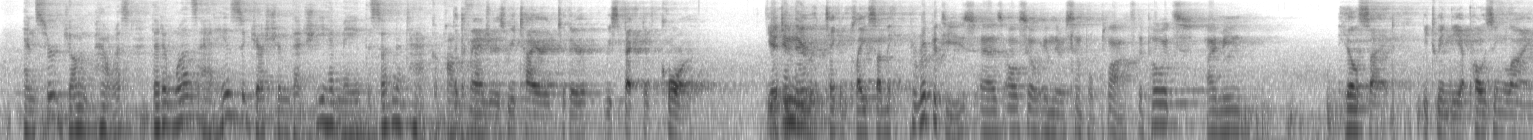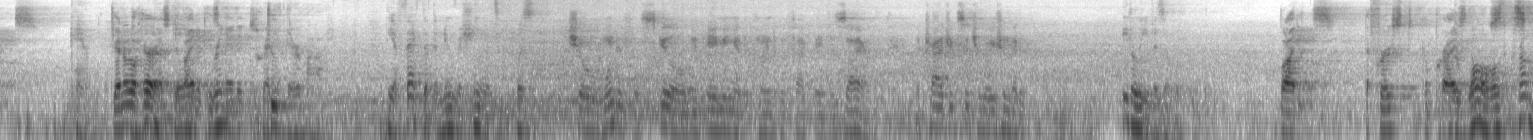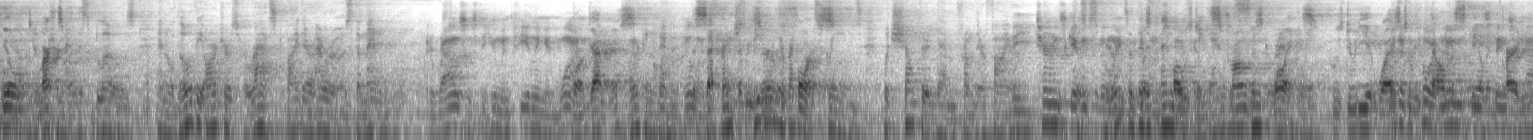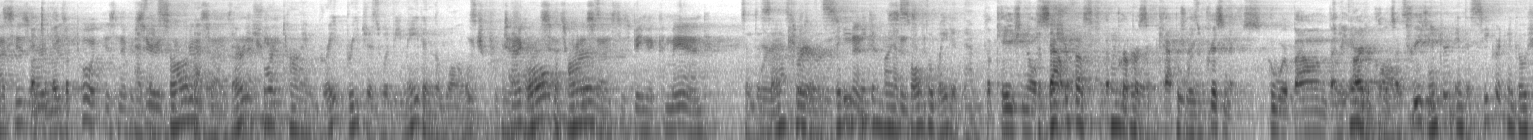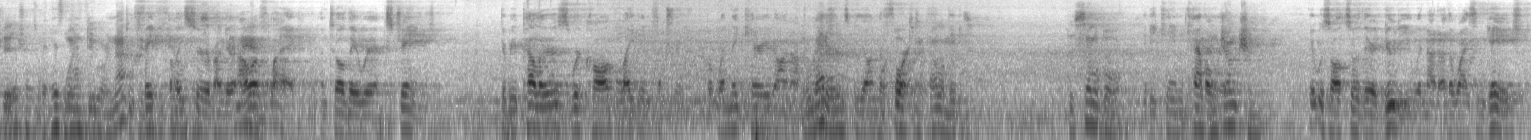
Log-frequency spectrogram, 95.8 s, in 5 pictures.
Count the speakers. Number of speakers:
three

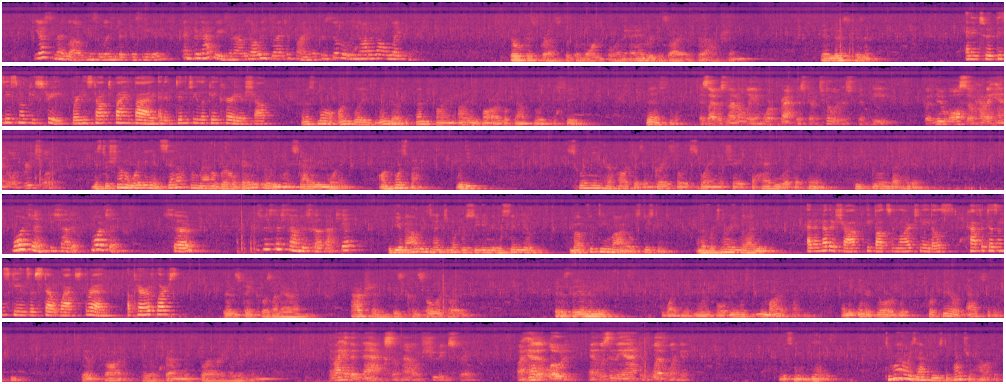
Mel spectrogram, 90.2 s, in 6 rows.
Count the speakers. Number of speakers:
eight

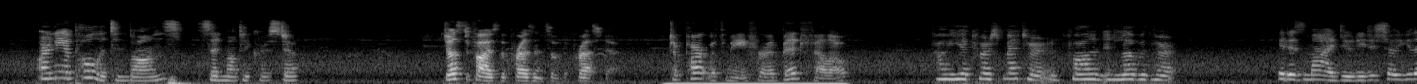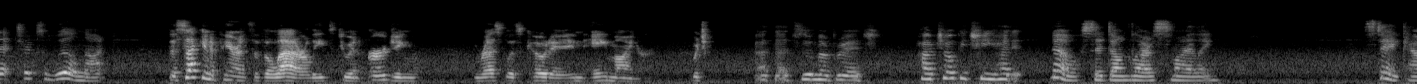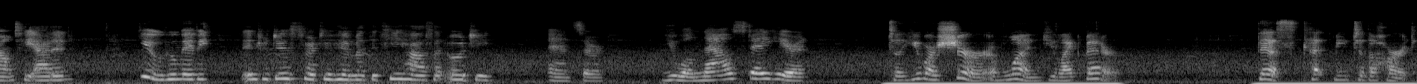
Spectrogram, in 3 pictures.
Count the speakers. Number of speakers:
five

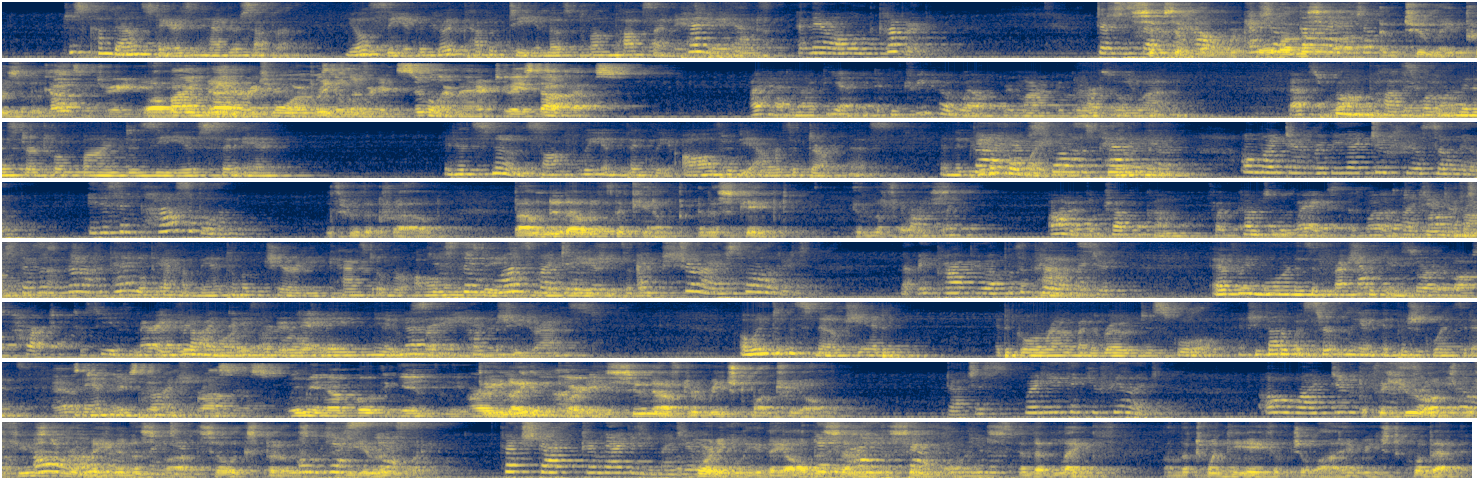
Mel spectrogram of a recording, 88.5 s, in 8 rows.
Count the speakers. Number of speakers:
five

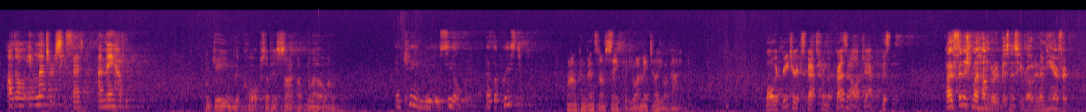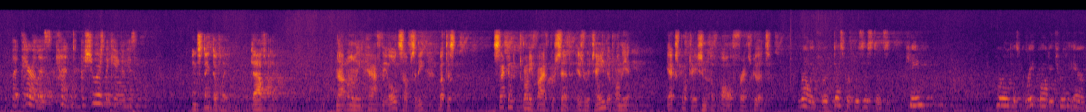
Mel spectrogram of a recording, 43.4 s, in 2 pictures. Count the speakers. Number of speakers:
nine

